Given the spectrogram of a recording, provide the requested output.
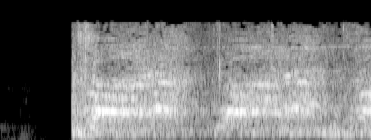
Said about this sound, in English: So the crowd has been chanting, "Join us."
